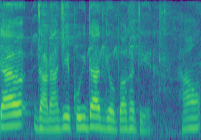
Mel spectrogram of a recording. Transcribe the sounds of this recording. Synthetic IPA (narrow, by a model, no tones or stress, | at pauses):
jad͡zʱaɽãt͡ɕikuid̪at̪ɡʱewpakʰat̪ḭːɾ | hãw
